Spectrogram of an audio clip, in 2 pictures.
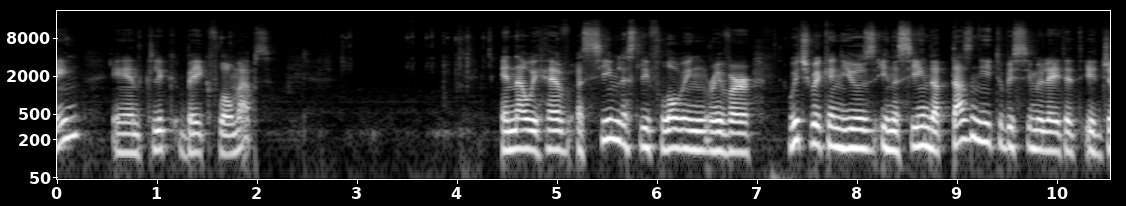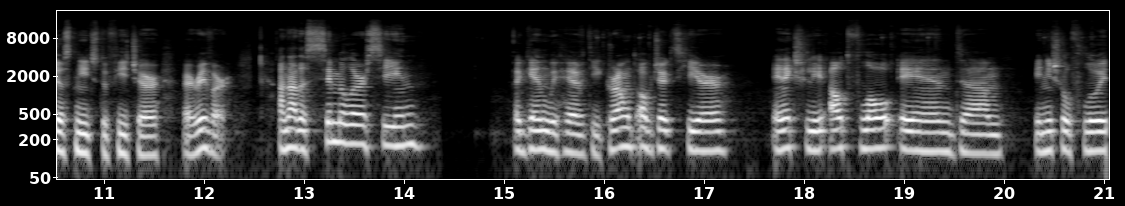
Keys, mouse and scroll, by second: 1.6 click, 2.9 click, 3.5 click, 3.9 middle click, 4.0 space, 4.3 click, 4.9 middle click, 7.1 space, 13.1 middle click, 14.7 middle click, 16.3 click, 17.4 shift+middle click, 17.4-18.0 scroll down 2, 18.8 click, 19.2 click, 20.4 click, 20.8 click.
